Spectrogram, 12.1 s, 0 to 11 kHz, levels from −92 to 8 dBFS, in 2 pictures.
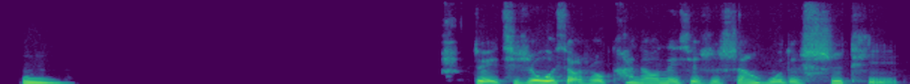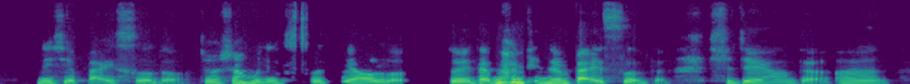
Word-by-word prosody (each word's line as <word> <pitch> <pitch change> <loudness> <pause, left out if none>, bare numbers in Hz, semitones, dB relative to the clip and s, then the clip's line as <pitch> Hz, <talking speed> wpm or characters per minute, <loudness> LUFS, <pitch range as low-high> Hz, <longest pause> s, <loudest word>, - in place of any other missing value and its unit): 嗯。 230 -6 +3 2.7
对， 200 -10 +4
其 225 +8 -8
实 270 +4 +3
我 250 -1 +9
小 250 - -1
时 190 - -9
候 175 - +1
看 245 +8 -6
到 210 -2 -3
那 200 0 -2
些 210 +2 -3
是 205 0 -7
珊 230 +4 -3
瑚 180 -4 -2
的 190 - -4
尸 235 +9 -3
体， - - -8 0.3
那 200 0 0
些 180 -2 -1
白 175 - -3
色 - - -3
的， - - -7
就 215 - -2
是 215 - 0
珊 245 +4 +1
瑚 225 - +1
已 190 - -5
经 180 - -2
死 170 -2 -5
掉 215 -4 +2
了。 285 +11 -2 0.3
对， 205 -2 +4
但 210 0 +3
慢 245 +4 +7
慢 310 - +11
变 220 -3 -4
成 210 -1 +4
白 - - +6
色 - - -1
的， - - -11 0.3
是 225 - -6
这 215 0 +2
样 175 -3 -7
的， 255 - -5
嗯。 190 -4 -5
205 Hz, 225 characters per minute, -24 LUFS, 190-235 Hz, 2.7 s, 慢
